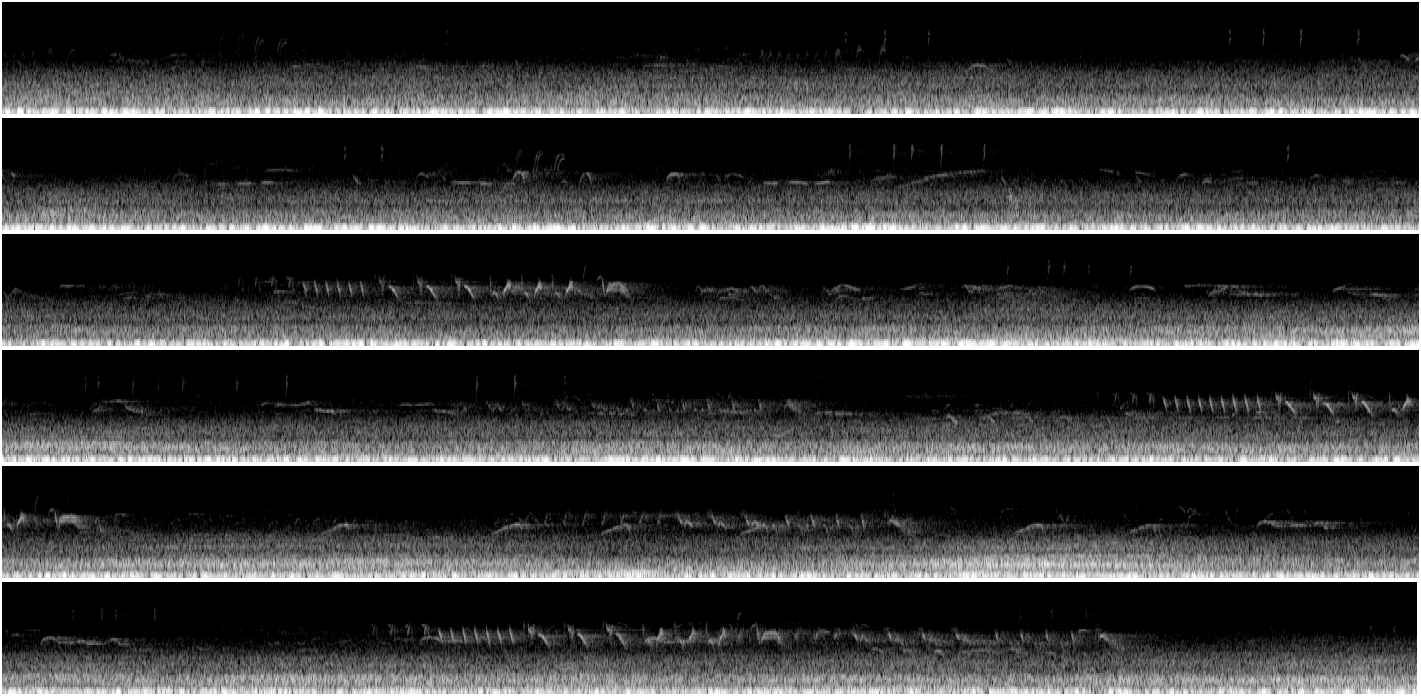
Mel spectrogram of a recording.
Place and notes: monheim, schleider weg, weg am feld
am frühen abend, blick auf felder, im hintergrund verkehrsgeräusche der nahen autobahn
soundmap nrw:
social ambiences, topographic field recordings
